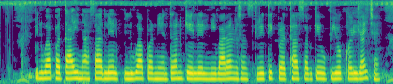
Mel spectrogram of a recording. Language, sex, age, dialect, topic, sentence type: Magahi, female, 18-24, Western, agriculture, statement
